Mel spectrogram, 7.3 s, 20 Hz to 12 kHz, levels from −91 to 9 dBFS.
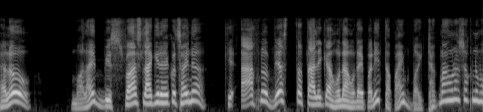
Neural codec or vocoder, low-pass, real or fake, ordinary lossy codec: none; 7.2 kHz; real; none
